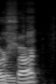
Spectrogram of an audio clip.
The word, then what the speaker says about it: Rorschach: I don't know if I'm saying Rorschach right. I've said it three times incorrectly now, probably. – Rorschach, I believe, is how it's pronounced, but you're close. It's fine.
